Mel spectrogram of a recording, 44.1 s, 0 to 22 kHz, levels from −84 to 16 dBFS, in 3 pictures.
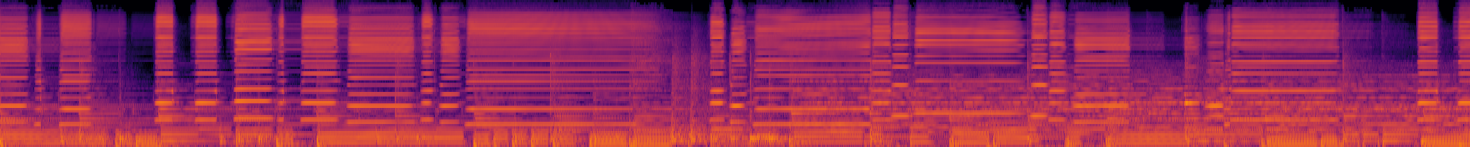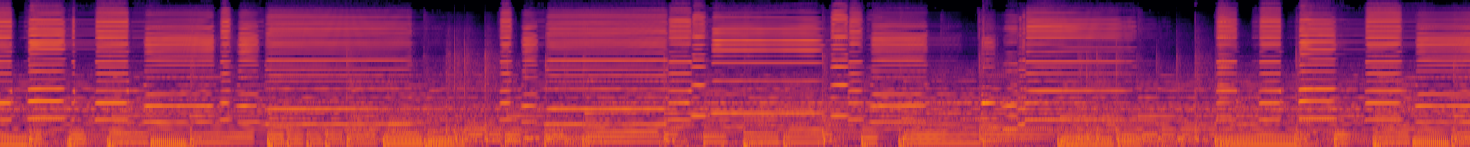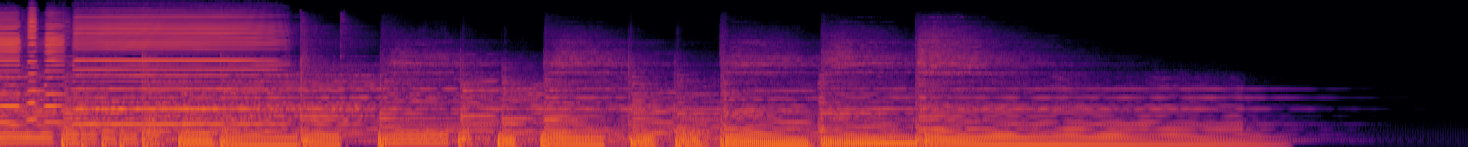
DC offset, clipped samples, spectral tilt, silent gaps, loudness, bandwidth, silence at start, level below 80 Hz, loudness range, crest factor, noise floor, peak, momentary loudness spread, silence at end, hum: under 0.1%; under 0.1%; -2.5 dB/octave; none; -16 LUFS; over 20 kHz; 0 s; -30 dBFS; 10 LU; 18 dB; -74 dBFS; -2 dBFS; 12 LU; 1.8 s; none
